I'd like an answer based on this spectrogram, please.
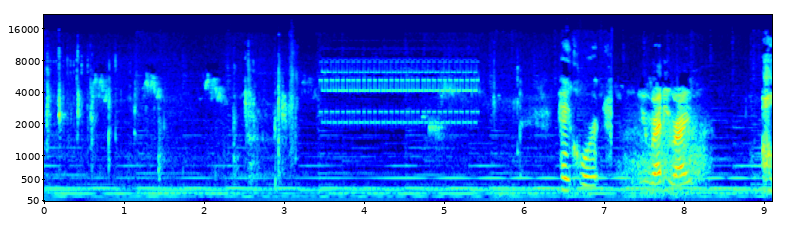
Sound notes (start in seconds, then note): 3.3 cellphone ringing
